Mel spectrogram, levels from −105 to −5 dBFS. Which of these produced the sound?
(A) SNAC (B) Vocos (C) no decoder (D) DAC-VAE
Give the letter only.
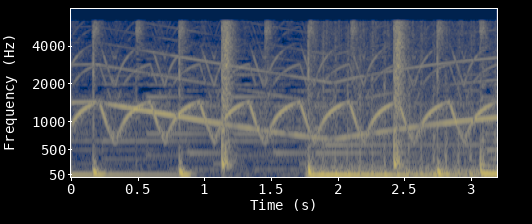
C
